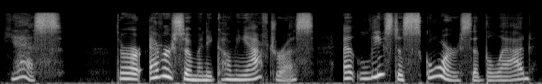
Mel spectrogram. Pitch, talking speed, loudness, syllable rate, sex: 255 Hz, 175 wpm, -18 LUFS, 5.4 syllables/s, female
